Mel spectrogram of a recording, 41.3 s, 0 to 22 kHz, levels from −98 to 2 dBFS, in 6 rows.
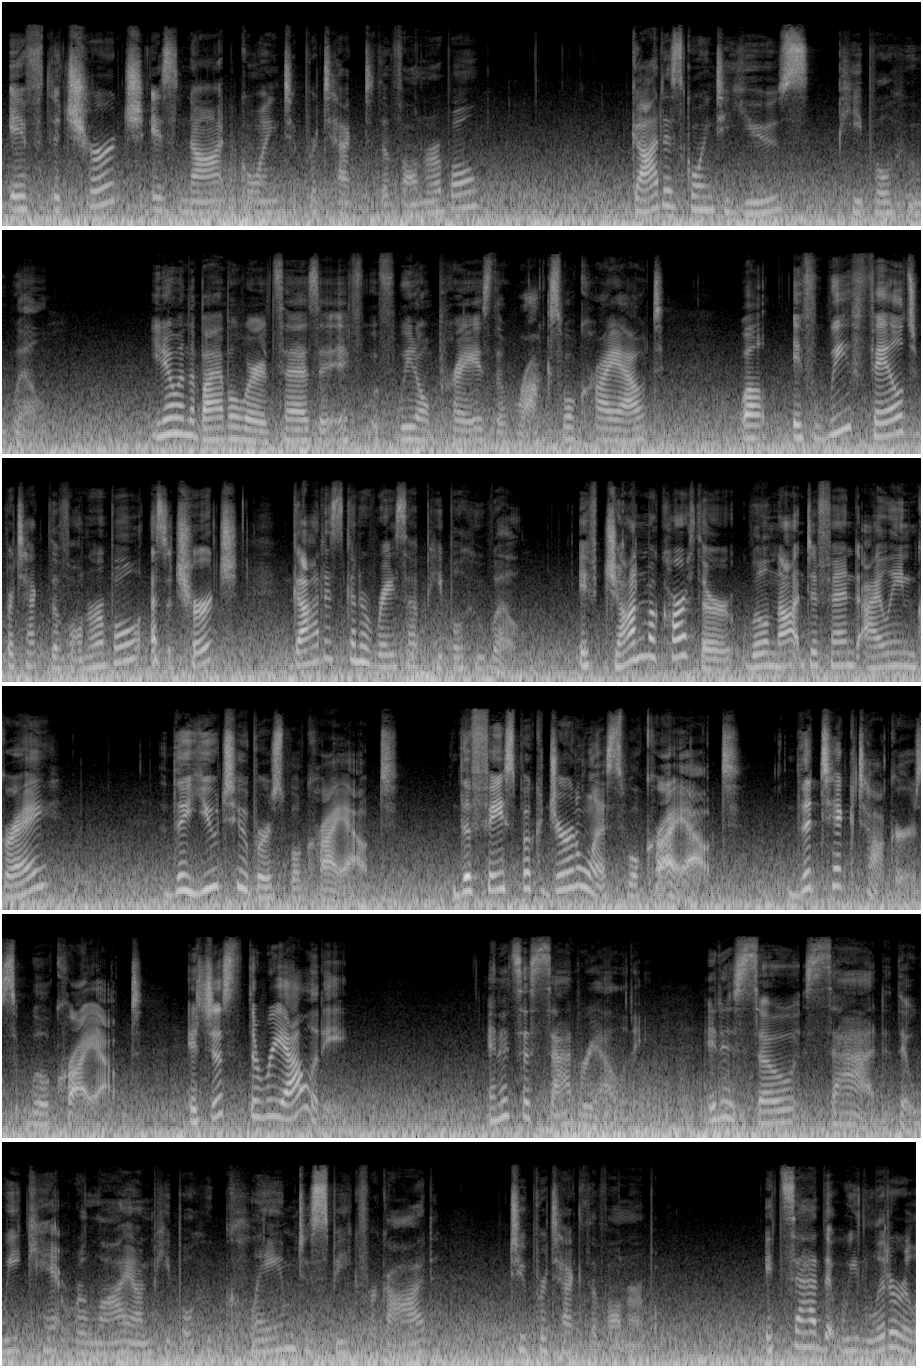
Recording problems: wind noise on the microphone; occasional gusts; 15 dB below the speech
abrupt cut into speech; at the end

